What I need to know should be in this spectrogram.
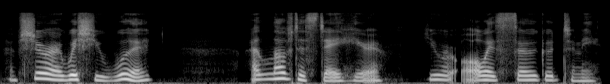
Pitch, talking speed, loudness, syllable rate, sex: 200 Hz, 175 wpm, -19 LUFS, 4.7 syllables/s, female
